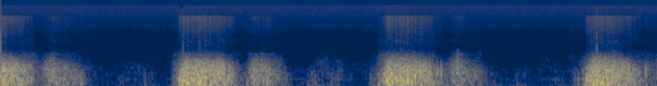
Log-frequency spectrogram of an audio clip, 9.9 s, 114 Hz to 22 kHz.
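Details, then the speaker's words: Normal lung auscultation with preserved breath sounds and no added sounds: soft, low vesicular breath sounds in regular cycles, about 20 a minute, without crackles or wheezes. "ok entonces este primero que vamos a escuchar es la una auscultación pulmonar normal a los ríos respiratorios conservados sin agregados"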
